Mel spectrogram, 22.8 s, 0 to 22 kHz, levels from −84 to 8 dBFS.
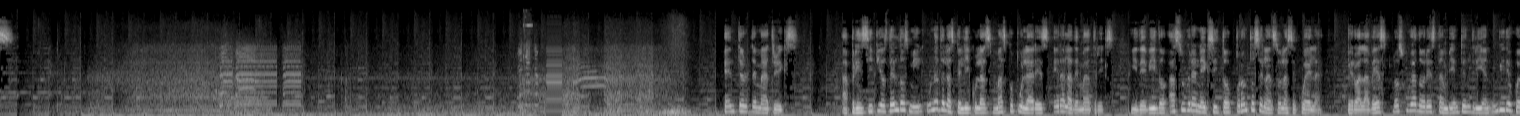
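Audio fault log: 8.2–8.42 s, system hang loop: a steady 100 Hz buzz replaces the sound for about a fifth of a second. The system froze while the audio hardware kept replaying the same 10 ms buffer, repeating one tiny slice exactly until playback recovered.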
